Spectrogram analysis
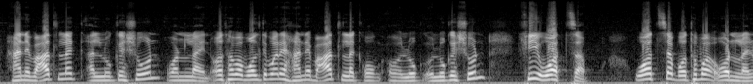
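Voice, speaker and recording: A man teaching Arabic vocabulary, repeating each phrase slowly and spelling out its letters. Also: high voice, a bit bright, clear, resonant tone, dry recording. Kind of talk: explaining vocabulary lesson.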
